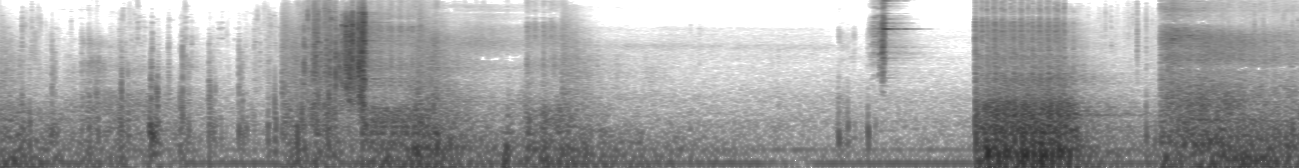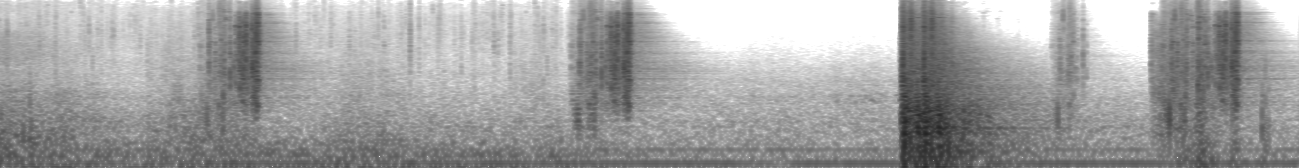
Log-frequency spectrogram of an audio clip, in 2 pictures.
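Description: Footsteps run over hard ground and sand.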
